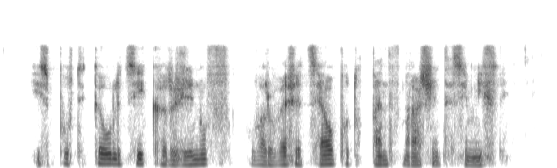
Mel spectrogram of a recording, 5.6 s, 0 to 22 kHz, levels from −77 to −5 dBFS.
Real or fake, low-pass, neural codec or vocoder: fake; 7.2 kHz; codec, 16 kHz, 4.8 kbps, FACodec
